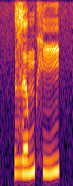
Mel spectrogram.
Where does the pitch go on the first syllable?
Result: rising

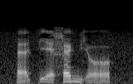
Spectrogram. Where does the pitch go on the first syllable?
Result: low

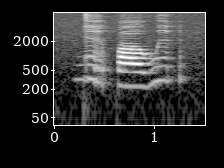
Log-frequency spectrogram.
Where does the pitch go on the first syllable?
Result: falling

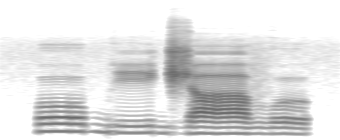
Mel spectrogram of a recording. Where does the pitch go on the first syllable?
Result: high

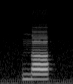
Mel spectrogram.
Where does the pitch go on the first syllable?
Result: high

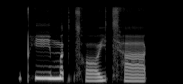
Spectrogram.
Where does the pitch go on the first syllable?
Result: high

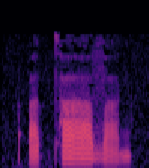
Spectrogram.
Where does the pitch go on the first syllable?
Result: low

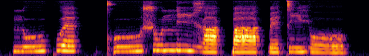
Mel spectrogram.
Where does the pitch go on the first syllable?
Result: rising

